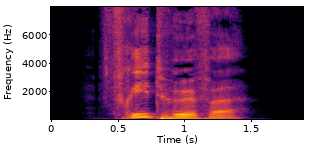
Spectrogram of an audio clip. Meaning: nominative/accusative/genitive plural of Friedhof ("cemeteries")
- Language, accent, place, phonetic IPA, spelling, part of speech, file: German, Germany, Berlin, [ˈfʁiːtˌhøːfə], Friedhöfe, noun, De-Friedhöfe.ogg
